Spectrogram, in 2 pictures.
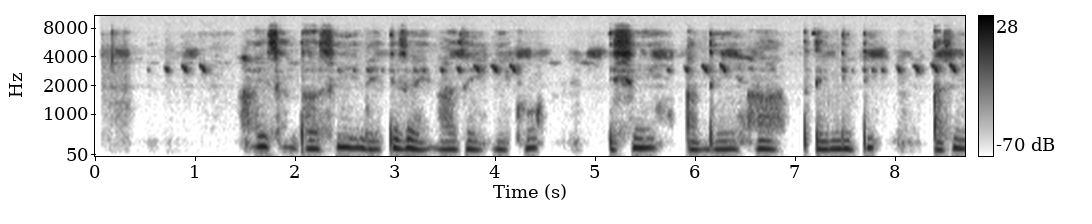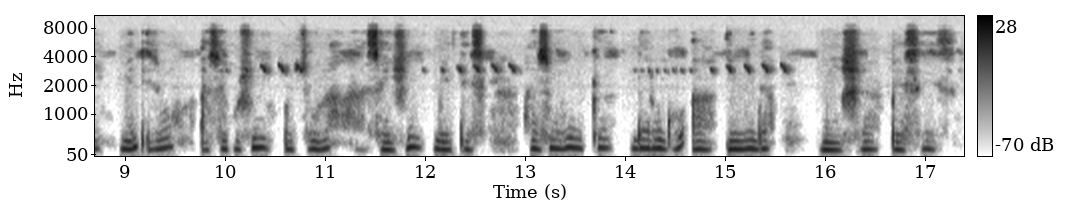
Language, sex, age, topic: Gamo, female, 25-35, government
